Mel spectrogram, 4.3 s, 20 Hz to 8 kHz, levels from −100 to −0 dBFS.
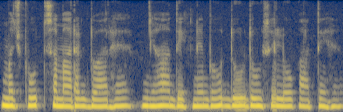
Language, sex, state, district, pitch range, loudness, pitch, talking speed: Hindi, female, Uttarakhand, Tehri Garhwal, 185-195 Hz, -13 LUFS, 190 Hz, 165 wpm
